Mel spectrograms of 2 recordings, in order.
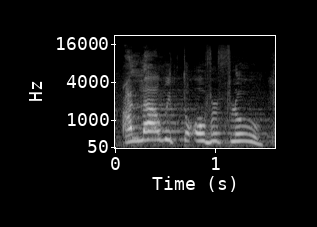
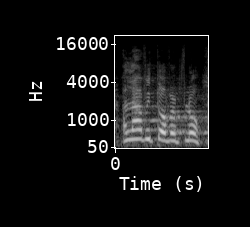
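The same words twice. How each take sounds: First: Slow emphasis. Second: Said in the usual way. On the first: Shown as a demonstration.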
